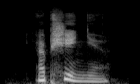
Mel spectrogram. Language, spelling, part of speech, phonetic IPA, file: Russian, общение, noun, [ɐpˈɕːenʲɪje], Ru-общение.ogg
- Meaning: communication, intercourse (concept of information exchange)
